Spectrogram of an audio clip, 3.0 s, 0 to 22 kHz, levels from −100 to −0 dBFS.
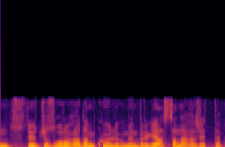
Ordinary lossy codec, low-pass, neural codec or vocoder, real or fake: none; 7.2 kHz; none; real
